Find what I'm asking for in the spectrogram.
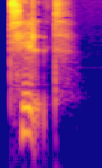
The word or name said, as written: telte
